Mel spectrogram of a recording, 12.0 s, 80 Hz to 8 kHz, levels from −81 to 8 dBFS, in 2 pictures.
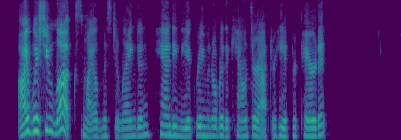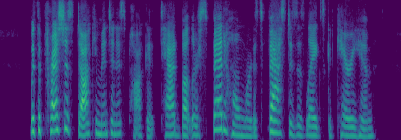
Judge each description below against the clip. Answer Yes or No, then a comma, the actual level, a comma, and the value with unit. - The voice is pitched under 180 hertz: No, medium, 185 Hz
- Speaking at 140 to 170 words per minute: No, average, 185 wpm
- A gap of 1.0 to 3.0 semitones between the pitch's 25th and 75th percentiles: No, average, 4.2 semitones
